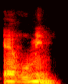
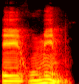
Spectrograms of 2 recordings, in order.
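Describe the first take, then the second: First: No 'y' sound follows the first vowel. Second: A 'y' sound follows the first vowel. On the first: This is the modern Hebrew reading. "En hebreo moderno, esta Yod no se lee" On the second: This is the biblical Hebrew reading. "En hebreo bíblico sí se lee"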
